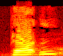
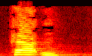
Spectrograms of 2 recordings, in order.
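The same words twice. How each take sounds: First: Patton with a questioning rise at the end; calling again, rising. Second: Said in the usual way. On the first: Real, not acted.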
